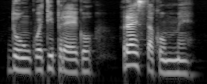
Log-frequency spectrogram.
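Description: A woman's voice: low voice, takes it slowly, warm tone. Caring mother goat for a storybook, earnest and admonishing, read by a woman. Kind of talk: storybook reading.

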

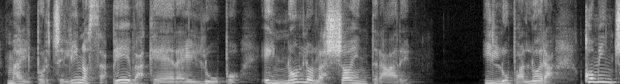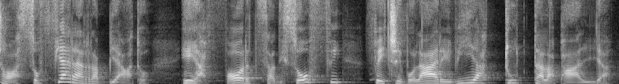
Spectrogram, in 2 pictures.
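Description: Lively woman reading a children's story. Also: fairly low pitch, measured pace, slightly rough. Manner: lively, expressive telling.

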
